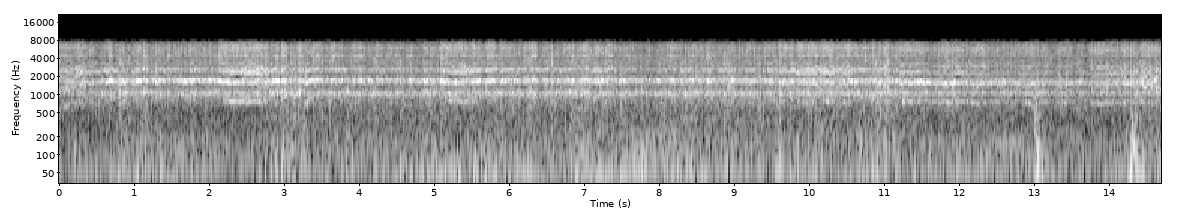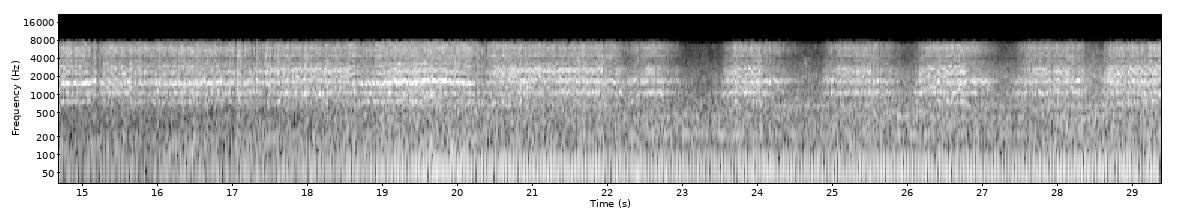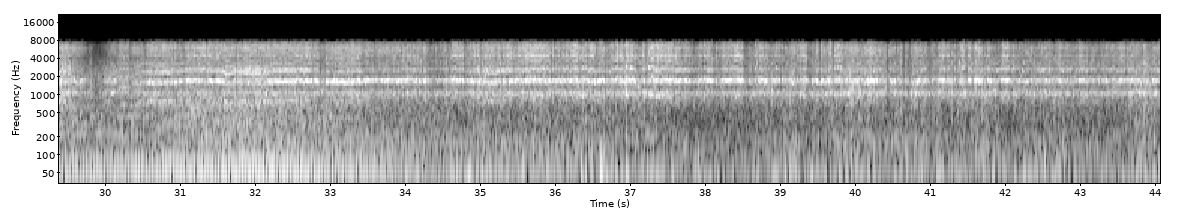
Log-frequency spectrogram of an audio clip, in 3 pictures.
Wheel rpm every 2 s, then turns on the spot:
190, 230, 230, 230, 230, 220, 200, 190, 200, 200, 190, 80, 80, 80, 130, 180, 220, 230, 230, 230, 230, 230.
none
